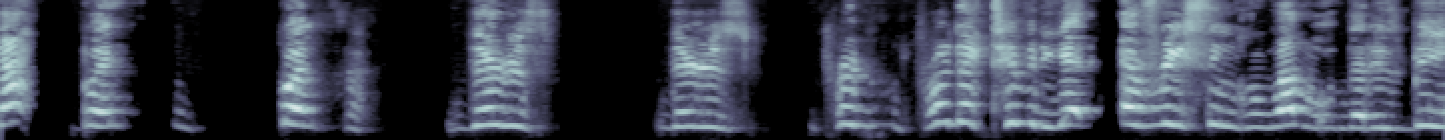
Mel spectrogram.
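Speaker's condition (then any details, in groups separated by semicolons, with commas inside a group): Cerebral palsy; spastic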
